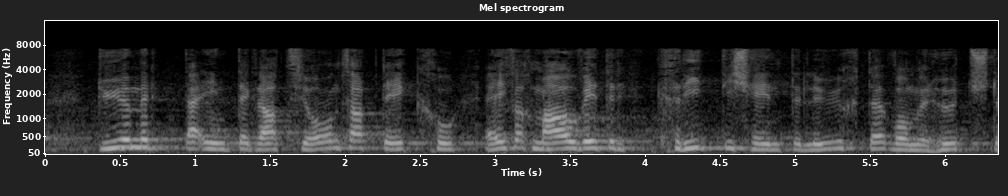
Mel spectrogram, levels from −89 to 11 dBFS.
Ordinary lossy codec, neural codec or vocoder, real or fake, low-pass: AAC, 48 kbps; none; real; 7.2 kHz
